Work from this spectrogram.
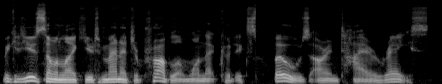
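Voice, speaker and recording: A man's voice: on the low side, animated, brisk, dry recording. A man reading a grave vampire leader. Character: stern male vampire leader, commanding. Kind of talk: amateur table read. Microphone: online voice call.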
